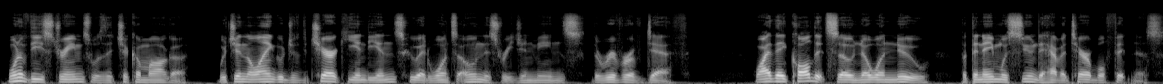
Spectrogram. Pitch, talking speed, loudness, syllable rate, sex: 100 Hz, 225 wpm, -20 LUFS, 6.1 syllables/s, male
